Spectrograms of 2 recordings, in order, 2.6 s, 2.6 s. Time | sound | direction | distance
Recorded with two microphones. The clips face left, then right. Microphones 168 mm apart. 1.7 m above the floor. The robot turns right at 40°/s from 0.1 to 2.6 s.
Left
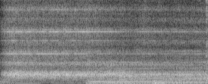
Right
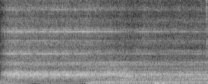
1.1 | a sliding door | 25° left | 0.7 m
